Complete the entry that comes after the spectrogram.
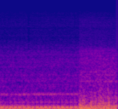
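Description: Honda Silverwing scooter engine under way, a close, steady low drone with a rough pulsing texture, shifting slightly in tone partway through the brief stretch.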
